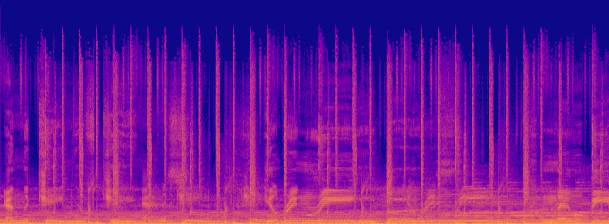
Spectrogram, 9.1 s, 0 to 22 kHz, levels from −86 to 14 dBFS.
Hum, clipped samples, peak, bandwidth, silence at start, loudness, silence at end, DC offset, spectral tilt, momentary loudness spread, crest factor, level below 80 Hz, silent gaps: none; under 0.1%; 0 dBFS; 18.5 kHz; 0 s; -13 LUFS; 0 s; under 0.1%; -5.5 dB/octave; 2 LU; 10 dB; -14 dBFS; none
